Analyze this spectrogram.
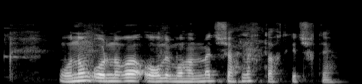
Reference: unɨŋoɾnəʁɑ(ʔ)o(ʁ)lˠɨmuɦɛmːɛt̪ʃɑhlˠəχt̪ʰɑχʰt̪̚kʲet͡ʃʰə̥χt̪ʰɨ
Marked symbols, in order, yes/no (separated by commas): yes, yes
